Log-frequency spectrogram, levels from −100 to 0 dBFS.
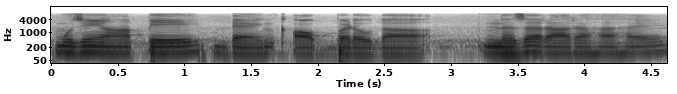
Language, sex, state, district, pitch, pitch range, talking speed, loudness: Hindi, male, Chhattisgarh, Raipur, 110 Hz, 100-115 Hz, 130 wpm, -16 LUFS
